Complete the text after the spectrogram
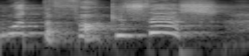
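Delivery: high-pitched mock outrage; incredulous retold outburst. Customer retelling his fight with the cable company, high indignant outburst. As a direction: pitch leaps way up in exasperated disbelief.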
